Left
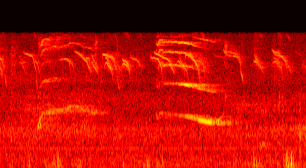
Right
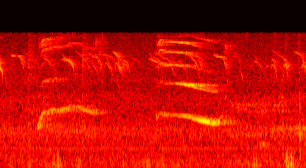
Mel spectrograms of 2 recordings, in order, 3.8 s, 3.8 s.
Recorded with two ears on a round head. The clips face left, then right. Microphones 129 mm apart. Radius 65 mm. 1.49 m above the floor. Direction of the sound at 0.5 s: 15° left (ahead or behind).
